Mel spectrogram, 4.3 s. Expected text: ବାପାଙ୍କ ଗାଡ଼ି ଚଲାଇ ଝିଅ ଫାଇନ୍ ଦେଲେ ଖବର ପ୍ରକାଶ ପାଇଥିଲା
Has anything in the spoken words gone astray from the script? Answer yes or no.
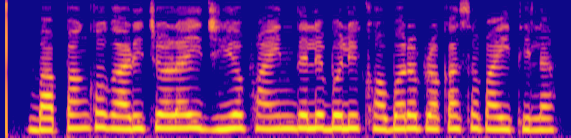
yes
